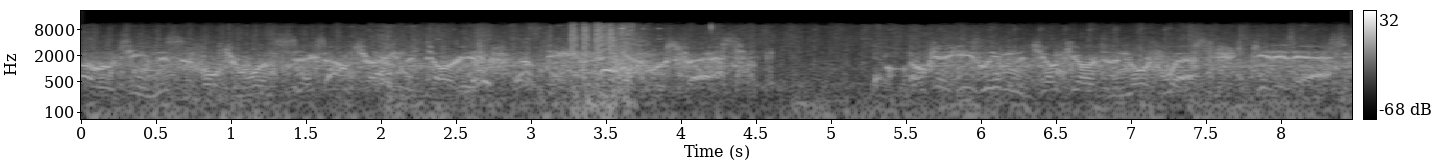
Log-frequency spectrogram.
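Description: Gunfire in the Call of Duty Modern Warfare campaign, a dense, steady fusillade of shots running throughout with a sharp burst near the middle, with voices talking over the battle.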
